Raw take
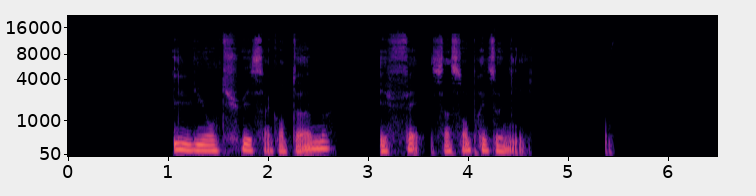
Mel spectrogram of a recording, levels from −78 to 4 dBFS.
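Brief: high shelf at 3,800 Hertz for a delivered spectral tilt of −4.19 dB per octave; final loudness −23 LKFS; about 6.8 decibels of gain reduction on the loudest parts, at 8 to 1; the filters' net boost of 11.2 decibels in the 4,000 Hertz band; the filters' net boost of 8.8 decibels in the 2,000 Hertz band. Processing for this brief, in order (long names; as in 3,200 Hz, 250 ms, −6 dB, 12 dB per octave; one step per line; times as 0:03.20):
parametric band 2,000 Hz +5.5 dB
high-shelf EQ 3,800 Hz +8 dB
parametric band 4,000 Hz +8 dB
downward compressor 8 to 1, threshold −30 dBFS
level +12.5 dB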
